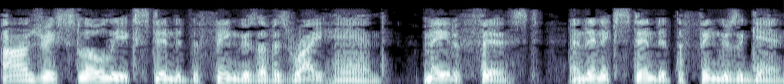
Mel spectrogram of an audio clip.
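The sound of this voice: Unforced reading voice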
